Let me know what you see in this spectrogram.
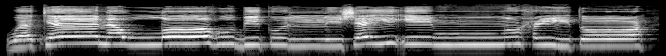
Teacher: یہ دیکھیں وَكَانَ اللَّهُ، یہ اللہ کا نام پر پڑھا جائے گا کیونکہ اللہ کے نام سے پہلے زبر ہے، اور آگے دیکھیں بِكُلِّ شَيْءٍ، حمزہ کے نیچے تنوین ہے، تنوین کے بعد جو ہے میم آ رہا ہے، اور میم جو ہے حروف یرملون میں سے ہے تو یہاں پر ادغام ہوگا، تو ہم اسے غنّے کے ساتھ پڑھیں گے۔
